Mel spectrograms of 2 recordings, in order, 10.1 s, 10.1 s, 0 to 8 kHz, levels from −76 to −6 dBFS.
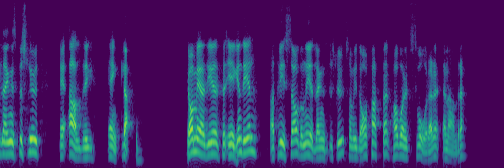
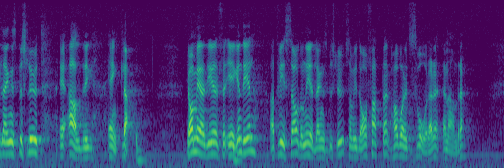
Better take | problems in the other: second | noise reduction (neural mask model DeepFilterNet 3)

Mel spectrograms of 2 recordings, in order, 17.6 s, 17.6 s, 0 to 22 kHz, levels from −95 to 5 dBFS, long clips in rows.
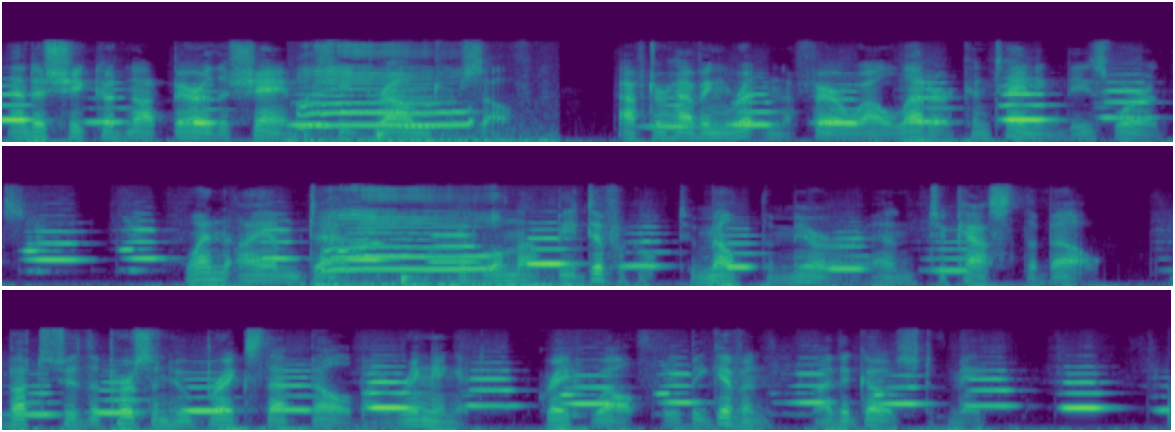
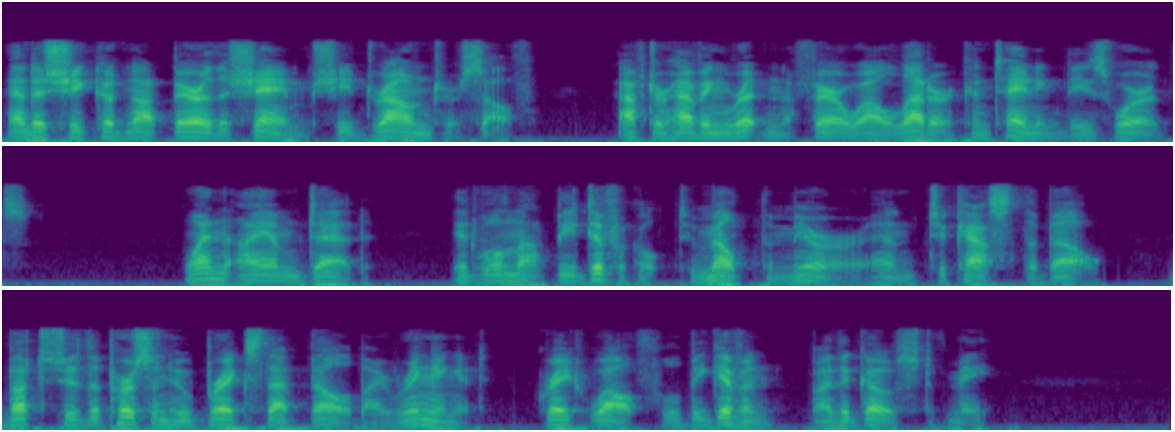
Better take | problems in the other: second | background sound (Wind instrument, woodwind instrument + Cat); 5 dB above the speech

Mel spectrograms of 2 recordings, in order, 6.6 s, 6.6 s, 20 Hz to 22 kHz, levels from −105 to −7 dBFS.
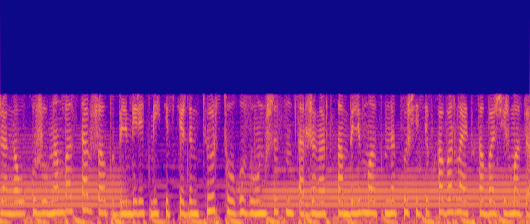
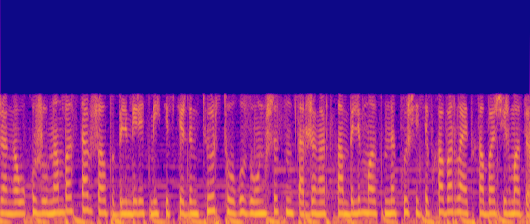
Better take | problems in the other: second | background sound (Brass instrument); 10 dB below the speech

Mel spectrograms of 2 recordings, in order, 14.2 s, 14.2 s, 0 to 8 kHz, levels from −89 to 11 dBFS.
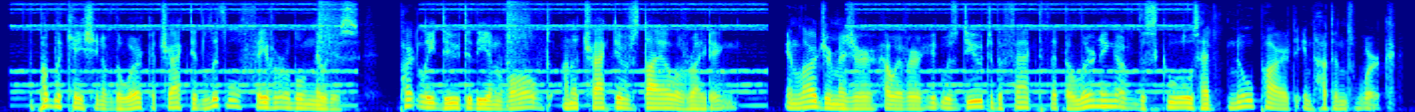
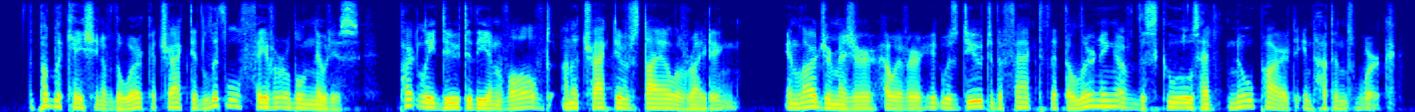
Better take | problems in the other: second | background sound (Snare drum + Organ); 14 dB below the speech

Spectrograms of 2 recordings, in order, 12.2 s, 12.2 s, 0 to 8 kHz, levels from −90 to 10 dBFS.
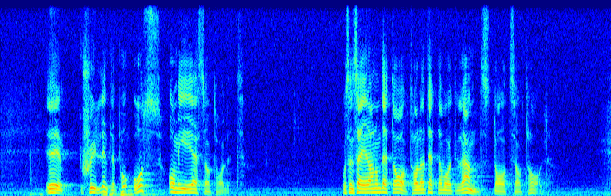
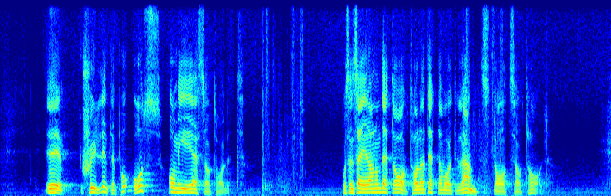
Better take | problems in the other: first | noise reduction (neural separator model SepFormer DNS4)

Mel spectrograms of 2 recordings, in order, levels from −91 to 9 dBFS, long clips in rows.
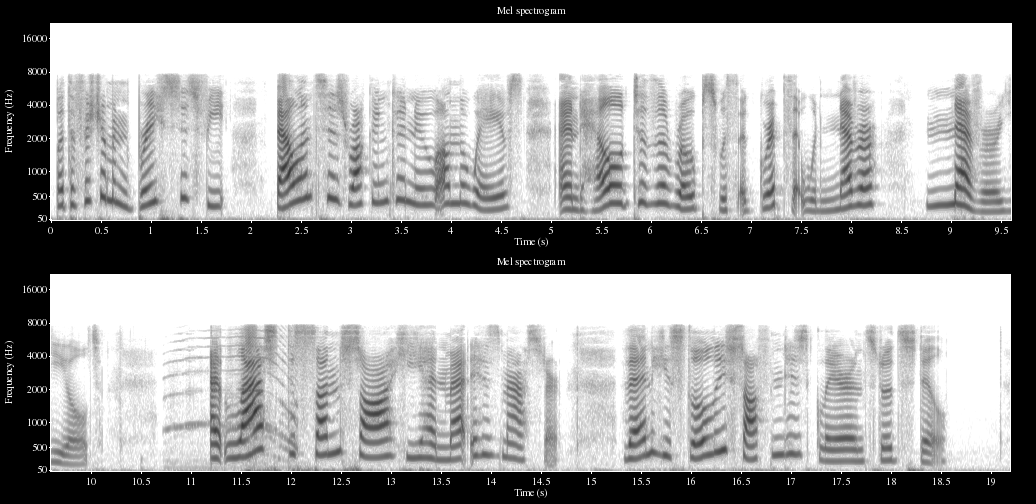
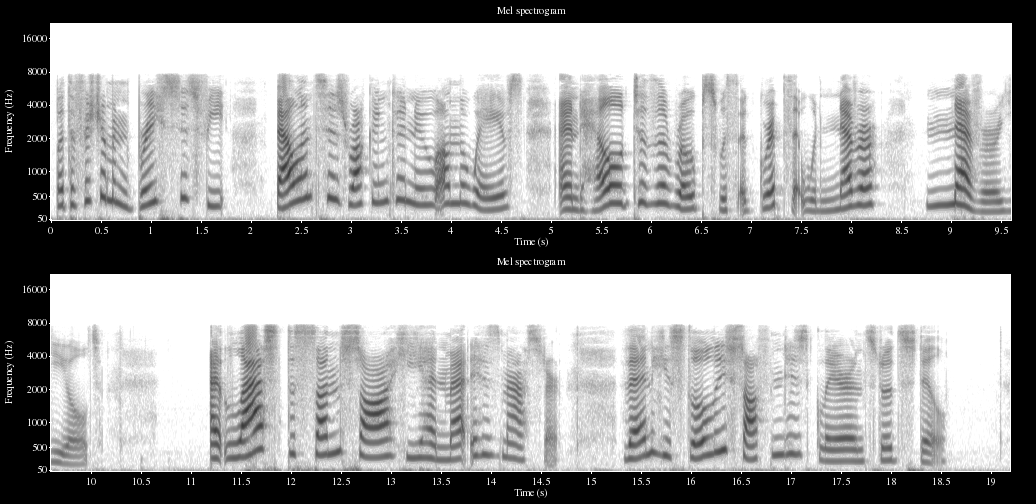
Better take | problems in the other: second | noise reduction (neural separator model SepFormer DNS4)

